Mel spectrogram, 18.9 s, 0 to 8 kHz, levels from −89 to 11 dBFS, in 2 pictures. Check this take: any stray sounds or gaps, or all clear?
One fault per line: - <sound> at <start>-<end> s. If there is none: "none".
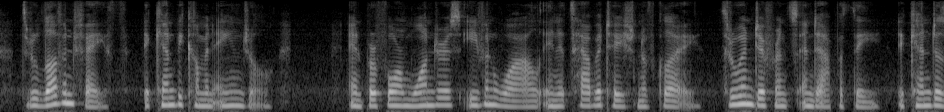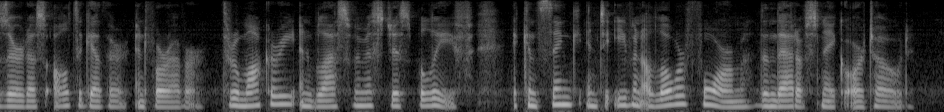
none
